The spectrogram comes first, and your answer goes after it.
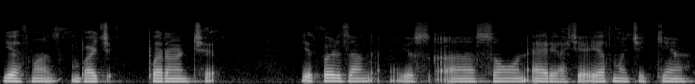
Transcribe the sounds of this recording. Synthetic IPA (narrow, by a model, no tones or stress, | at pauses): jɐt̪ʰmɐzbɐt͡ʃ | pɐɾaːnt͡ʃʰḭ | jɐ̰t̪ʰpɐɾzɐnd̪jo̰ssoːnḛːɾaːt͡ʃʰḭjɐt̪ʰmɐt͡ʃʰikã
